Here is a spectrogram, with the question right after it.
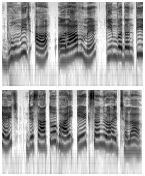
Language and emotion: Maithili, neutral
